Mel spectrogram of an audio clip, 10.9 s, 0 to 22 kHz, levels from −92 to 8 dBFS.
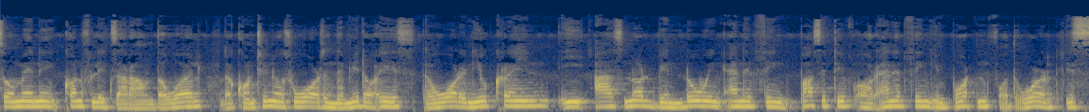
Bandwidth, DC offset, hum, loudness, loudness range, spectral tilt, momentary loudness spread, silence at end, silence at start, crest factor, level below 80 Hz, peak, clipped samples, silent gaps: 13 kHz; under 0.1%; none; -14 LUFS; 2 LU; -8 dB/octave; 5 LU; 0 s; 0 s; 10 dB; -44 dBFS; -2 dBFS; under 0.1%; none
